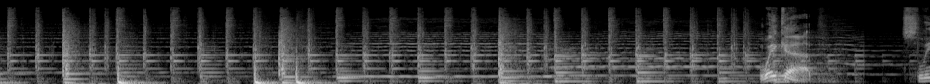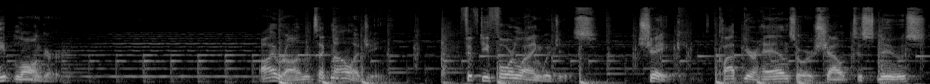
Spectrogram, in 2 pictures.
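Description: A sudden gain jump at 8.64 s drops the audio by about 10 dB, and it stays at that lower level to the end. The sound and its background noise fall together in a single step, most likely a digital gain change applied without any ramp.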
